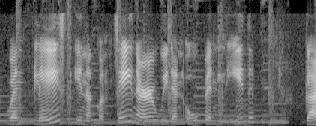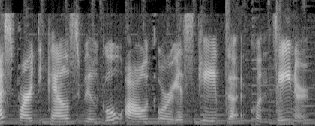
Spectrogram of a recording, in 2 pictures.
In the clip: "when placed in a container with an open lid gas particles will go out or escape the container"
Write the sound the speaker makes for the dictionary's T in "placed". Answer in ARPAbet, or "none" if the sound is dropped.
T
